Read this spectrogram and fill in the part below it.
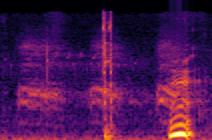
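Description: A chess piece clacks down on a board.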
